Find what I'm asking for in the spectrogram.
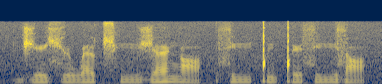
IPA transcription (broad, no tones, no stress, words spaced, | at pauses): d͡ʒeɕø wæʈ͡ʂʰiːʒæŋɑ | siːǃĩ ǃesiːzɑ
